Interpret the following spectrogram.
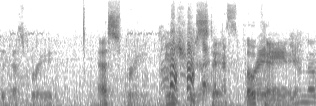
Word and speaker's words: ESP Ra.De.: So it says the title, and I think they pronounce it Esperade.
